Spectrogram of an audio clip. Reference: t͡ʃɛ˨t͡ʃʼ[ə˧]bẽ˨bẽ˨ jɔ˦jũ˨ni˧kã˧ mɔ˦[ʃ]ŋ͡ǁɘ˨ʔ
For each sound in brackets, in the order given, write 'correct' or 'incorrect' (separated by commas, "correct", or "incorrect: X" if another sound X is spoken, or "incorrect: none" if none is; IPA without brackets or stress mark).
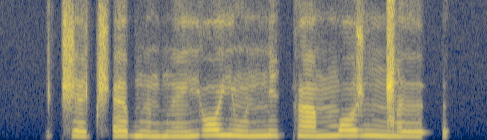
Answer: incorrect: ɛ˧, incorrect: ʒ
